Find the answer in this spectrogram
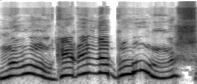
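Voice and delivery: very high, very slow, drawn-out goofy creature voice. Speaker showing a voice used while playing Fortnite with a sister, silly messing-around voice. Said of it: "one of the mess around voices".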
